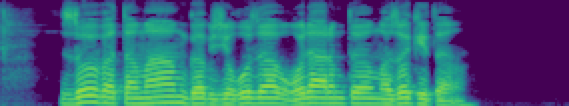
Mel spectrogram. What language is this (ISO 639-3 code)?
ydg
